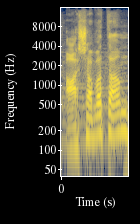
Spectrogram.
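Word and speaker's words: Ashwatthama: Kana Ashawatam. Really? It's Ashawatam. That's how it's pronounced.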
